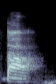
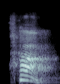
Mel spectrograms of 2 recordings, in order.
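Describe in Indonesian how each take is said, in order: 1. Suku kata ini dibaca dengan bunyi Indonesia. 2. Suku kata ini dibaca dengan bunyi Mandarin. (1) "tapi bacanya tidak boleh ta" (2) "Jadi tidak bisa dibaca secara Indonesia"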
